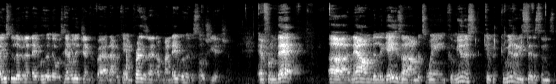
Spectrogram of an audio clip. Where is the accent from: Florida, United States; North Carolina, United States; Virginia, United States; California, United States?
North Carolina, United States; Wilmington; now in Charlotte, United States; I'm from Wilmo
